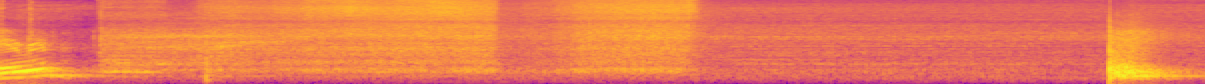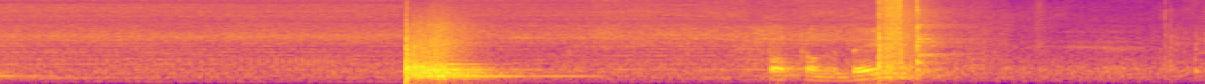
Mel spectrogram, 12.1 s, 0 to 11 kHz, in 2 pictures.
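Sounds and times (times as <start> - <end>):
compressed air hissing: 0.4 - 11.8
tyre bead popping bang: 5.6 - 6.0, 8.0 - 8.6.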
